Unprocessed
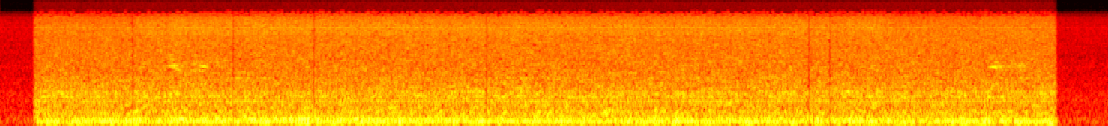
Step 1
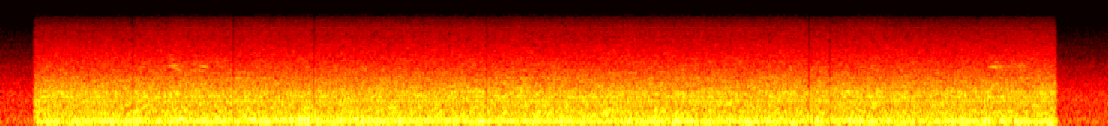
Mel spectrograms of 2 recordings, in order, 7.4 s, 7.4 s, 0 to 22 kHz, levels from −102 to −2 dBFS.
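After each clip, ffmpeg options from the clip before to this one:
-af "lowpass=1.3k,volume=3.5dB"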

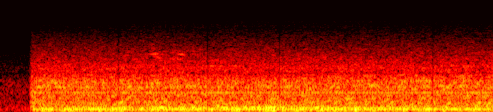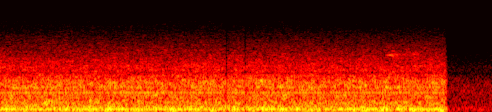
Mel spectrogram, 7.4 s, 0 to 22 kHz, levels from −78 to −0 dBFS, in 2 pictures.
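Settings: -af "equalizer=f=1.5k:w=7.1:g=-6"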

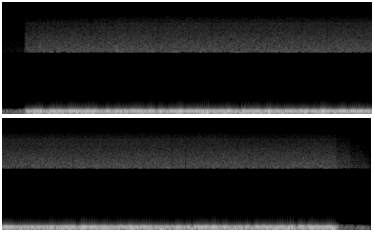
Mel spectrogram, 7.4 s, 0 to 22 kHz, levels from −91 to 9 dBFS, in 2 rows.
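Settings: -filter_complex "[0:a]asplit=6[a][b][c][d][e][f];[b]adelay=140,afreqshift=130,volume=-6.5dB[g];[c]adelay=280,afreqshift=260,volume=-13.4dB[h];[d]adelay=420,afreqshift=390,volume=-20.4dB[i];[e]adelay=560,afreqshift=520,volume=-27.3dB[j];[f]adelay=700,afreqshift=650,volume=-34.2dB[k];[a][g][h][i][j][k]amix=inputs=6:normalize=0,afftfilt=real='re*(1-between(b*sr/4096,130,3500))':imag='im*(1-between(b*sr/4096,130,3500))':win_size=4096:overlap=0.75"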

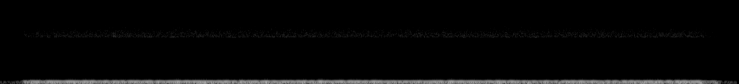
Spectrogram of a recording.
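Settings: -af "aecho=1:1:157:0.282,volume=-8dB"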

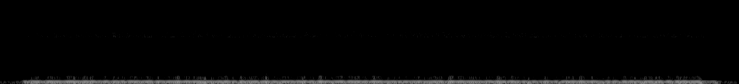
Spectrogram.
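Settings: -af "asoftclip=type=tanh:threshold=-22dB,volume=-5dB"

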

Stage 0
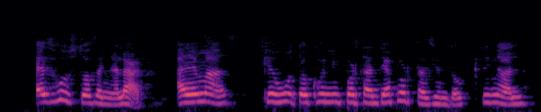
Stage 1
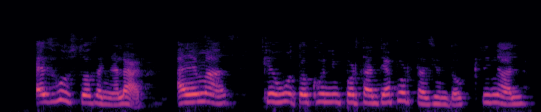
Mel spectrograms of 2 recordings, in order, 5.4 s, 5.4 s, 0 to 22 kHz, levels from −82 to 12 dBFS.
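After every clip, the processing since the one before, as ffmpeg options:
-af anull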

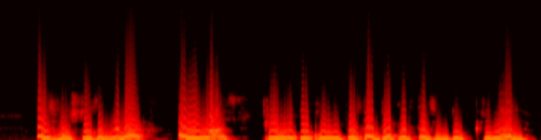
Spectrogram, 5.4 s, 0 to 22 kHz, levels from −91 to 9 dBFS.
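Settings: -af "aeval=exprs='(tanh(70.8*val(0)+0.05)-tanh(0.05))/70.8':c=same,volume=2.5dB"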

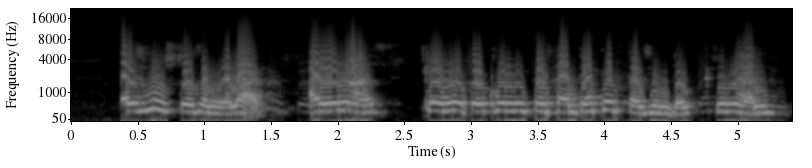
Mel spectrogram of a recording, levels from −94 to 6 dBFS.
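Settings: -af "aecho=1:1:874:0.0794"

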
